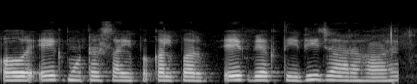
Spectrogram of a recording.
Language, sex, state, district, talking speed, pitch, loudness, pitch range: Hindi, female, Uttar Pradesh, Shamli, 145 wpm, 185 Hz, -18 LUFS, 180-195 Hz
